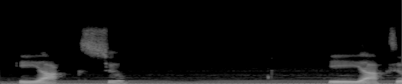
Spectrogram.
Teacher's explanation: E with a Y. Just assume there's a Y in between the I and the A. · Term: a glide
